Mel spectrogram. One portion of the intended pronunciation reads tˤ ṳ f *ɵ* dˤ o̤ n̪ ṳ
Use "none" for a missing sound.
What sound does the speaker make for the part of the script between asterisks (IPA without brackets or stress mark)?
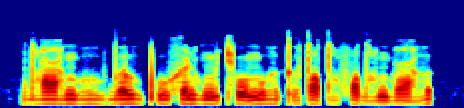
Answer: ɵ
